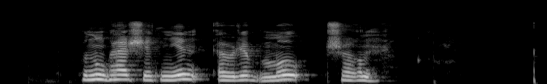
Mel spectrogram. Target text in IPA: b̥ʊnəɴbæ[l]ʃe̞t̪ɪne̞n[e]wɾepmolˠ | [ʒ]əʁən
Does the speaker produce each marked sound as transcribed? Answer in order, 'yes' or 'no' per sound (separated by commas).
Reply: no, no, no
